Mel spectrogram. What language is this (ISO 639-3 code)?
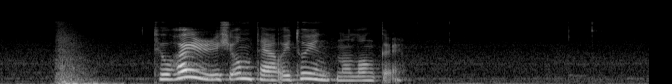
fao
